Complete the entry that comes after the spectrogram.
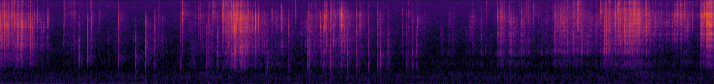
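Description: A small clear plastic jar, partly filled with brown granules, is held in both hands with long nails and squeezed, tilted and shaken so the granules shift inside. The result is soft, bright crinkling and crunching, with quick sharp clicks and brief louder bursts of rattling grains.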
